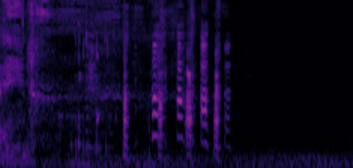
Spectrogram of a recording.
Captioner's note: hahaha!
